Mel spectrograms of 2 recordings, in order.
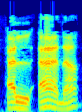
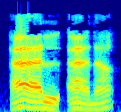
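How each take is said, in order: First: The opening vowel is short. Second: The opening vowel is drawn out long. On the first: It is a plain statement meaning now. "al-ana means now" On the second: It asks whether it is now. "means is now, is it now?"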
